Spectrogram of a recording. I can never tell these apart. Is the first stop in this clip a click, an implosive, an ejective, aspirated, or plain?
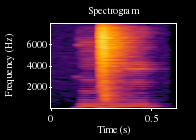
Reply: click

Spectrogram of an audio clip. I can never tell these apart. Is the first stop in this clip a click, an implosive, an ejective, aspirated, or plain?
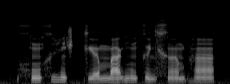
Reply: plain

